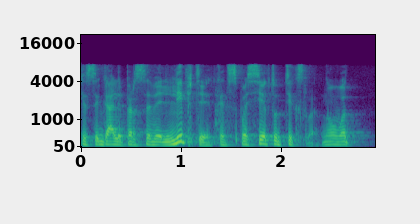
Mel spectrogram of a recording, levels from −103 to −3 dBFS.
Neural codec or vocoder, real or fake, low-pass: none; real; 7.2 kHz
